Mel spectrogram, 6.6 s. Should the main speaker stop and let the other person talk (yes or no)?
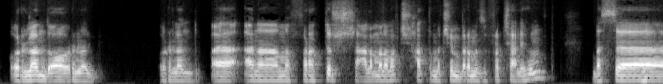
no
